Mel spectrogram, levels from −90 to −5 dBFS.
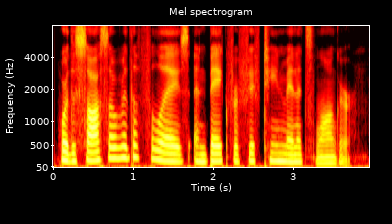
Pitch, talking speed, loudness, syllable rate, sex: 170 Hz, 180 wpm, -18 LUFS, 5.1 syllables/s, female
